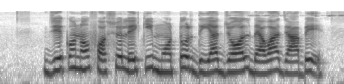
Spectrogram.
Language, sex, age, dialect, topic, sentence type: Bengali, female, 18-24, Rajbangshi, agriculture, question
